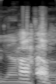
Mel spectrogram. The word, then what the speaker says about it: Yamato: Yamato? Yeah, Yamato.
